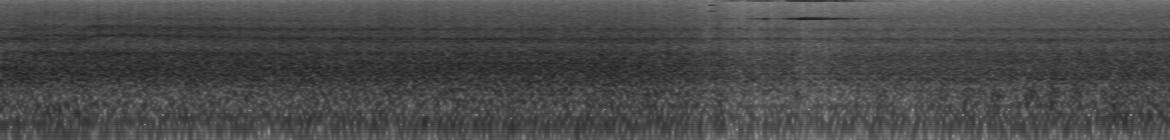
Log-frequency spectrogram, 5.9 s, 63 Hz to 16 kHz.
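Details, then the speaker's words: 1953 GE 80-ton long-frame diesel locomotive, last run 1998 by the Navy, just revived after temporarily twisting the contactor coil wires: even unbroken rumble and hiss pulling steadily, no knocks or misses; loads up and runs normally. Air throttle has dead spots, likely loose wiring. "Well, I say the mission is successful. Goes forward and reverse now. Loads up."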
